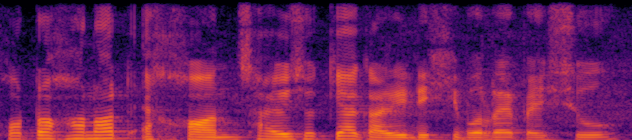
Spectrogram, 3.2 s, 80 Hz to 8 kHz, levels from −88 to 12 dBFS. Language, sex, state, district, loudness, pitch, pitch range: Assamese, male, Assam, Kamrup Metropolitan, -20 LUFS, 135 Hz, 130-165 Hz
